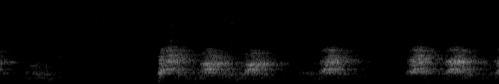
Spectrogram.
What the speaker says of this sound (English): Sorry, my dog. She takes her job of being a guard dog very seriously.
